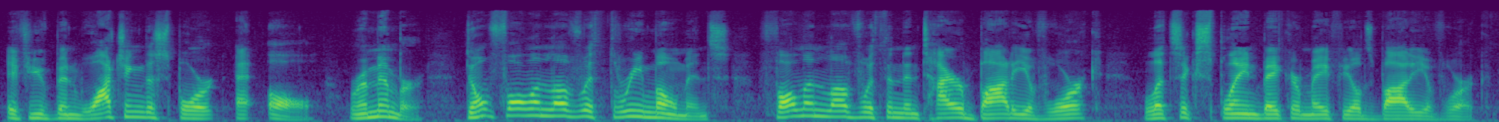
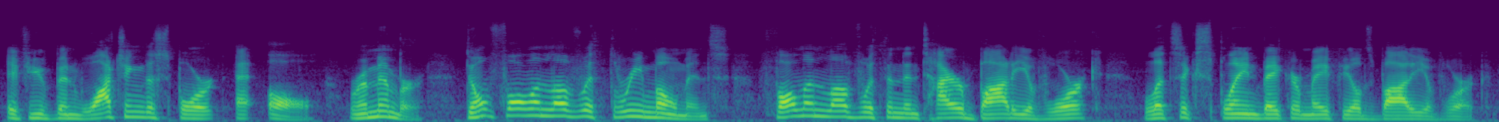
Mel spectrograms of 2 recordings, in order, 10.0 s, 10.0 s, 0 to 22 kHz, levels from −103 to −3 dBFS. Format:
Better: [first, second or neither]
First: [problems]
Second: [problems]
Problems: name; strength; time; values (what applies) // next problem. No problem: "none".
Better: first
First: none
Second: muffled; very; fading above 1.5 kHz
